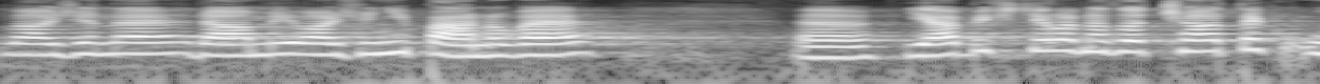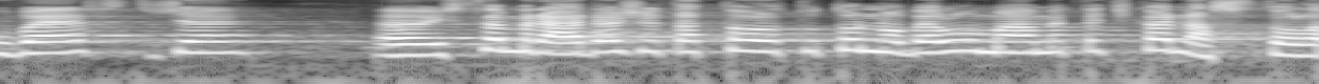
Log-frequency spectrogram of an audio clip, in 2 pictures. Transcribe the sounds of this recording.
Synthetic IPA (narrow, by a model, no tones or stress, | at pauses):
vaːʒɛnɛːdaːmɪvaːʒɛɲiːpaːno̞vɛː | jaːbɪxcɛlanazat͡ʃaːt̪ɛkʔuvɛːst̪ʒɛ | sɛmɾaːdaʒɛt̪at̪ot̪ut̪o̞novɛlumaːmɛt̪ɛckanast̪o̞lɛ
